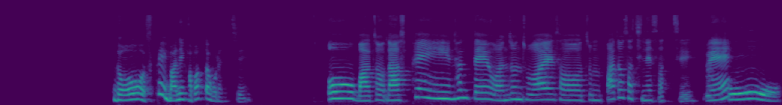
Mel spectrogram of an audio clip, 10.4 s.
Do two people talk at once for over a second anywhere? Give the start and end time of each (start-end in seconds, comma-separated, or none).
none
